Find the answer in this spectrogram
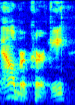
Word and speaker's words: Albuquerque: Taika Waititi uses this line about Albuquerque turkey, and that just stuck in my head as Albuquerque rhymes with turkey.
